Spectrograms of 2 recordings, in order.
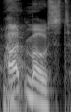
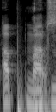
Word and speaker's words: utmost: Utmost. We're moving. Correct Utmost? pronunciation is utmost. Utmost. Yeah. People say upmost.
